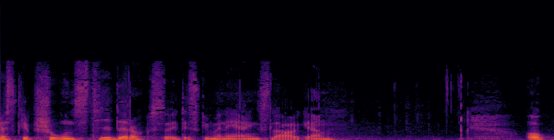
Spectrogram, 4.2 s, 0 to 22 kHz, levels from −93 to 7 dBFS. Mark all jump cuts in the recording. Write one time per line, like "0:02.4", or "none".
none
